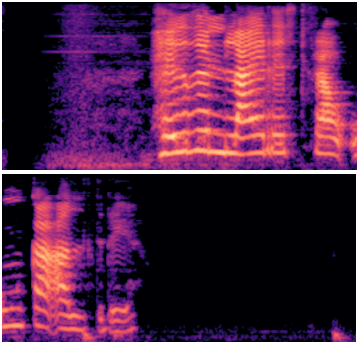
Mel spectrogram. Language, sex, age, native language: Icelandic, female, 8, German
